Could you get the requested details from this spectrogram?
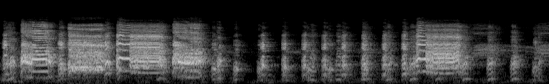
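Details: Pet chickens at home give three loud, rasping, drawn-out squawks in quick succession, then a steady series of short punchy clucks, one more long harsh call, and fading clucks.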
